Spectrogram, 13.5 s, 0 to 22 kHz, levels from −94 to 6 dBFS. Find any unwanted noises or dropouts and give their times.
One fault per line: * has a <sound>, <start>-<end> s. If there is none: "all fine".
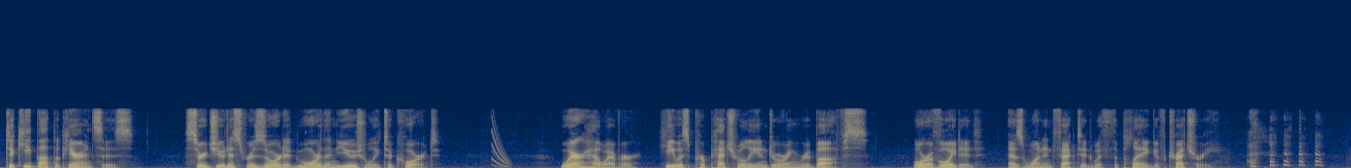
* has a chirp, 4.9-5.1 s
* has a laugh, 12.5-13.3 s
